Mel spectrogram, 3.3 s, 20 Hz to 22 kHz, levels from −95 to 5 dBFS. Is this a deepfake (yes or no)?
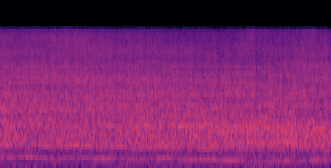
no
